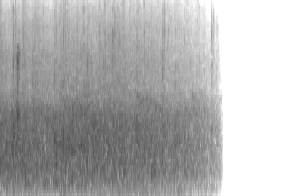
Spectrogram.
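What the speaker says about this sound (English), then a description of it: "Let's give him a round of applause." An audience at a university giving event applauding a game-show style winner, a dense steady burst of clapping from a crowd that fades and cuts off after about a second and a half.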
